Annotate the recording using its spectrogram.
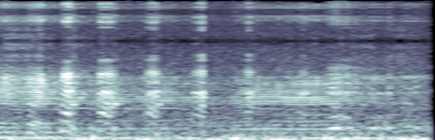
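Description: Quiet laughter, a run of short 'ha' sounds that fall in pitch.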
